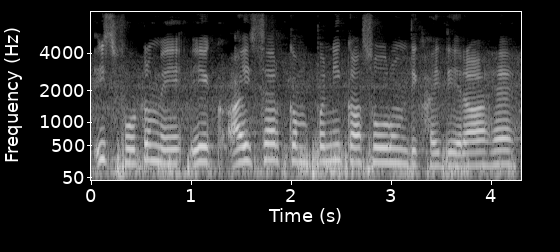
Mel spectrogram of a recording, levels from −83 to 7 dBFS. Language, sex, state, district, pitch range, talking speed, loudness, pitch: Hindi, male, Uttar Pradesh, Shamli, 195-240 Hz, 165 wpm, -15 LUFS, 225 Hz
